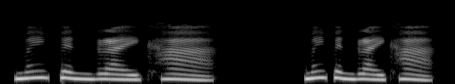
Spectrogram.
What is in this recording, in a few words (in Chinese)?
沒關係女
